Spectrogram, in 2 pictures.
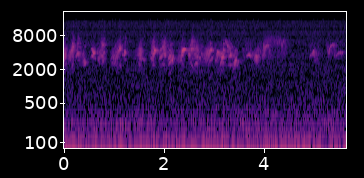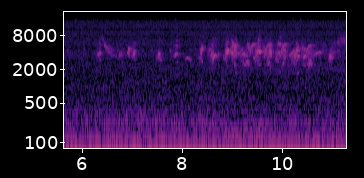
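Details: Early-morning chorus of Eurasian tree sparrows recorded on 18 June 2018, a flurry of quick, high-pitched chirps and twitters coming in clusters, fading midway then resuming, over a constant low hum of background noise.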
